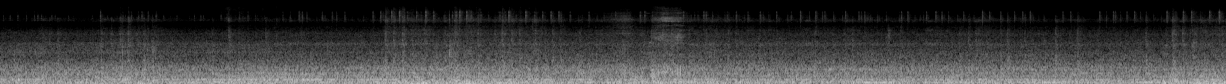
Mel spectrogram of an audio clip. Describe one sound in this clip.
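A vehicle's engine rumbles steadily while driving through an echoing tunnel.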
